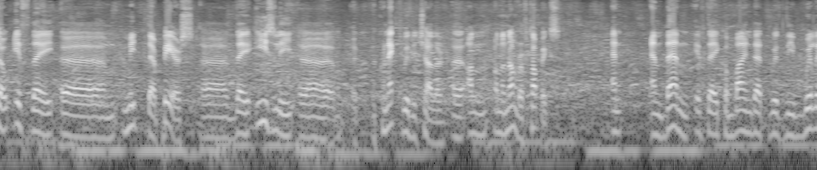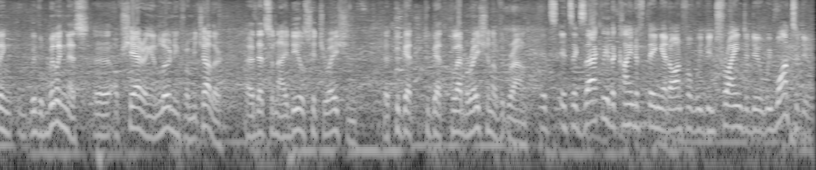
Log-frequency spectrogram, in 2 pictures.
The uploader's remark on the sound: joins us live onsite at the 2023 ONPHA Conference in Toronto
